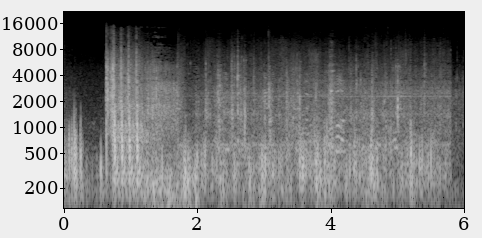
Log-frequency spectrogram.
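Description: M240 7.62 mm belt-fed machine gun firing one long continuous burst of rapid shots. The burst starts about half a second in and cuts off just before the end.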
